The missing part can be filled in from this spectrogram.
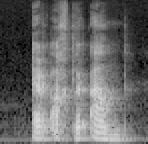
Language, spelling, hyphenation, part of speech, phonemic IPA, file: Dutch, erachteraan, er‧ach‧ter‧aan, adverb, /ər.ɑx.tərˈaːn/, Nl-erachteraan.ogg
- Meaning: pronominal adverb form of achteraan + het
